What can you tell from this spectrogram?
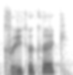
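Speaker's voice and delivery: creek with long ee, crick with short i; contrasted pronunciations. Shown as a demonstration. Correcting the co-host's question, creek versus crick. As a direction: creek against crick, vowels set apart. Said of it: "wondering why we pronounce it".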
